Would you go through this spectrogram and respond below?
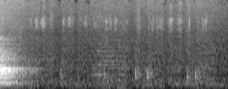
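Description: Chalk or marker writing on a board during a chemistry lesson, a quiet run of short scratchy strokes and taps at an uneven pace, following a faint brief sound at the start.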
